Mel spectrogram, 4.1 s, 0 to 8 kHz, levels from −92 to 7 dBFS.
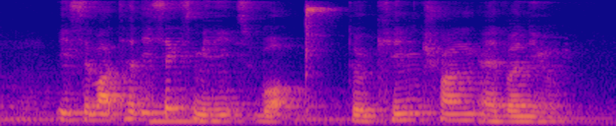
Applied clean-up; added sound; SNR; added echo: none; Tambourine + Electric guitar; 12 dB; none.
